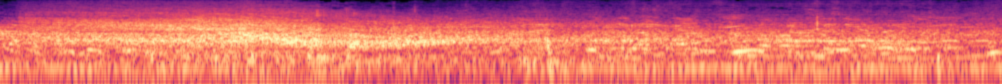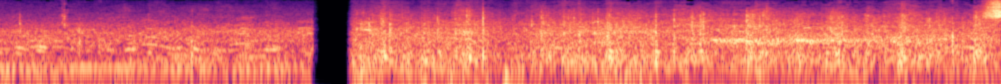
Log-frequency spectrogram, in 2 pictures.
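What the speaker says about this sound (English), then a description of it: "So many support vehicles." Steady roar of a stream of support vehicles driving past close by on a road at the Tour de France, continuous and loud with a brief cut partway through.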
